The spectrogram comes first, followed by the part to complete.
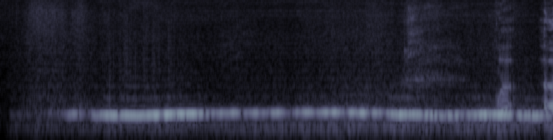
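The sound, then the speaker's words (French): A voice imitates wind whistling through a small hole in a window, holding one steady, slightly wavering hollow tone for about four seconds, fairly loud, ending with breathy puffs. “Tu vois, quand, sur la fenêtre, il y a un petit trou qui fait ça.”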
